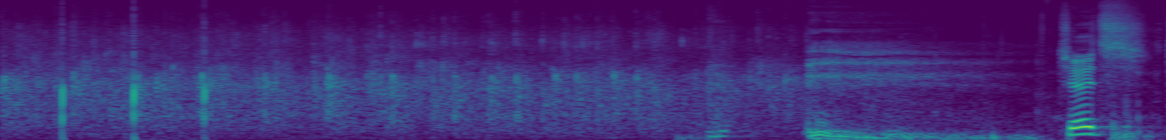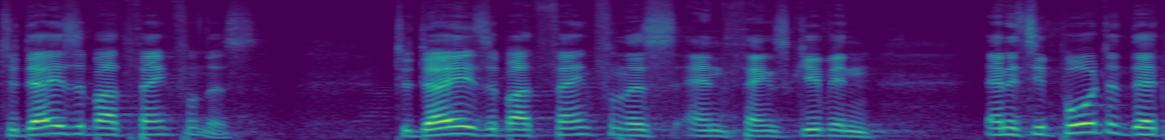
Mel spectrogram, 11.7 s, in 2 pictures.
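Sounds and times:
audience applause: 0:00.0 - 0:05.3
speech: 0:05.3 - 0:07.2, 0:07.8 - 0:11.6.

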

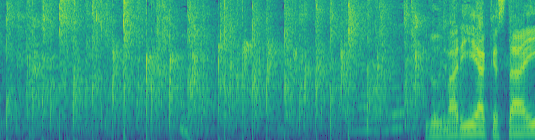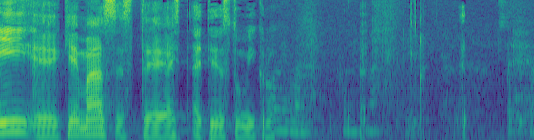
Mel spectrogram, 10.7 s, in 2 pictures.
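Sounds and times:
crowd applauding: 0:00.0 - 0:05.1
speech: 0:04.2 - 0:09.0.

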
